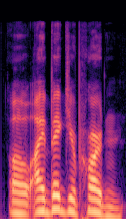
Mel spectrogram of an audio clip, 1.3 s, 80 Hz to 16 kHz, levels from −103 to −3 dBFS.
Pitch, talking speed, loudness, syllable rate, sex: 145 Hz, 235 wpm, -16 LUFS, 5.5 syllables/s, male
